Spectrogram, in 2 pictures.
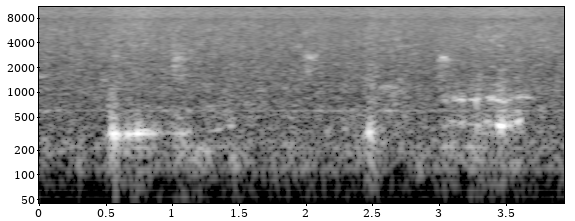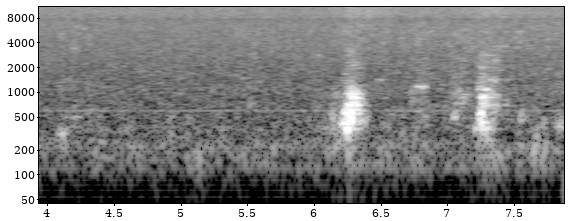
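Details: Four-week-old Cavalier King Charles Spaniel puppies of Daisy's litter in their puppy pen, giving soft scattered grunts and brief low whimpers, then two sharper squeaky yelps close together near the end, over an otherwise quiet room.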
